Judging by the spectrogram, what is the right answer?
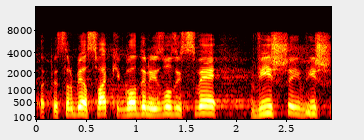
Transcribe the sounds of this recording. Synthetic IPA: d̪aklesr̩bijasʋake̞ɡo̞d̪ineizʋozisʋe | ʋiʃe̞iʋiʃ

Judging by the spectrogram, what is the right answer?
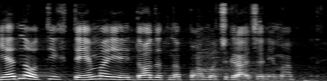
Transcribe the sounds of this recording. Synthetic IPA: jed̪nao̞d̪̚t̪iːxt̪e̞ːmaje̞id̪o̞d̪at̪napo̞mo̞t͡ɕɡɾad͡ʑanima

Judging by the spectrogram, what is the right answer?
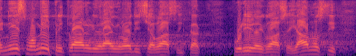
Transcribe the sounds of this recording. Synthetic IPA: niːsmomiːpɾit̪ʋaːɾaliɾaːjuɾod̪it͡ɕaʋlˠaːsnika | kuɾiːɾajuɡlaːsejaːʋnost̪i

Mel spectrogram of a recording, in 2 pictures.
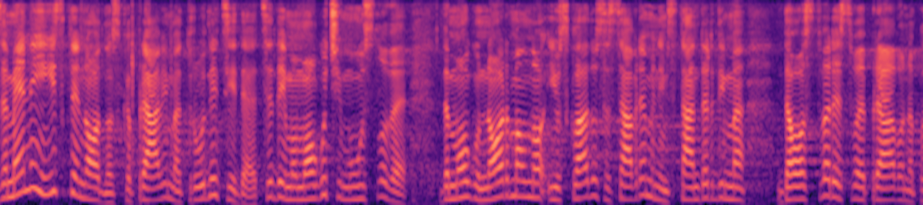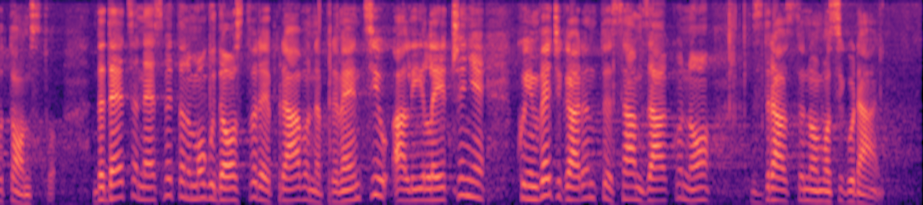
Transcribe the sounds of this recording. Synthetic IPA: zamenejeiskɾeno̞d̪noskapɾaːʋimat̪ɾuːd̪nit̪seid̪ḛt̪sed̪aimomo̞ɡut͡ɕimuːslˠo̞ʋe | d̪amo̞ɡuno̞ɾmalˠno̞ʔiusklˠad̪usasaʋɾeme̞nimst̪and̪aɾd̪ima | d̪ao̞st̪ʋaɾe̞sʋo̞je̞pɾaːʋo̞napo̞t̪oːmst̪ʋo̰ | d̪ad̪et̪sanesme̞t̪anomo̞ɡud̪ao̞st̪ʋaɾe̞pɾaːʋo̞napɾe̞ʋent̪sijuʔaliːleːt͡ʂe̞ɲe̞kojimʋet͡ɕɡaɾant̪uje̞saːmzaːko̞no̞zd̪ɾaʋst̪ʋe̞nomosiɡuɾa̰ːɲṵ

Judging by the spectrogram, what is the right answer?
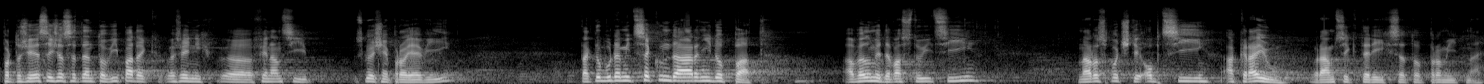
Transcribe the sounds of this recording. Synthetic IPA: pɾot̪oʒɛjɛslɪʒɛsɛt̪ɛnt̪o̞viːpadɛkvɛrɛjniːxfɪnant͡siː | skut̪ɛt͡ʃɲɛpɾo̞jɛviː | t̪ak̚t̪o̞budɛmiːt̪sɛkundaːɾɲiːdo̞pat̪ | ʔavɛlmɪdɛvast̪ujiːt͡siː | naɾo̞spo̞t͡ʃt̪ɪʔo̞pt͡siːʔakɾajuːvɾaːmt͡sɪkt̪ɛɾiːxsɛt̪o̞pɾo̞miːt̪nɛ̰

